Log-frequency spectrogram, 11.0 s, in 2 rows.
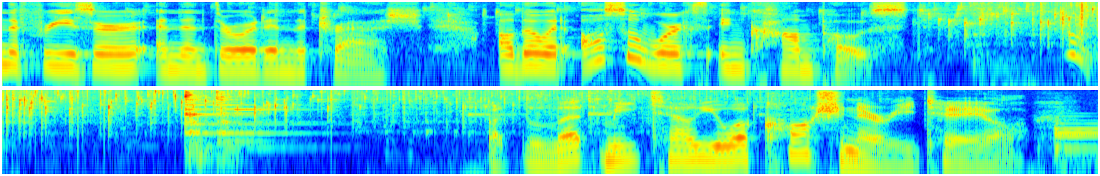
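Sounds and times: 
speech: 0.0s - 5.6s, 7.9s - 10.8s
grease frying in a pan: 2.2s - 10.0s.

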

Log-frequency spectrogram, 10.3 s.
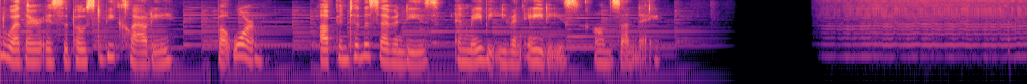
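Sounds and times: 
speech: 0.0s - 6.7s
honeybees buzzing as they forage in warm weather: 8.2s - 10.2s.

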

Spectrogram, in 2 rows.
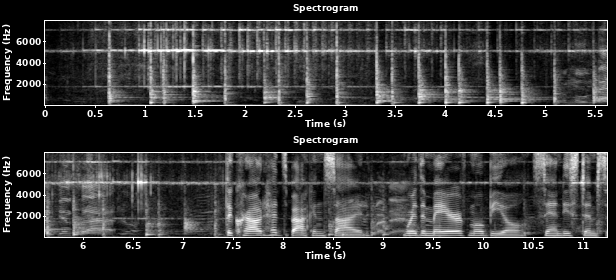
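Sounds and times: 
drum beats with deep thumps and metallic overtones: 0.0s - 11.2s
speech: 7.4s - 11.2s.

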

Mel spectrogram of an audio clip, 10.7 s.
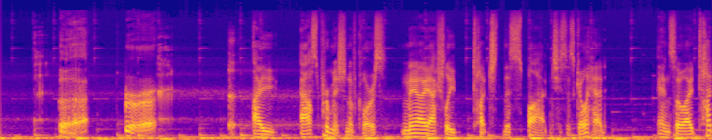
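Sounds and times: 
person burping: 0.5s - 2.8s, 3.4s - 3.9s
low rumble: 1.4s - 10.6s
speech: 3.8s - 9.2s, 9.8s - 10.6s.

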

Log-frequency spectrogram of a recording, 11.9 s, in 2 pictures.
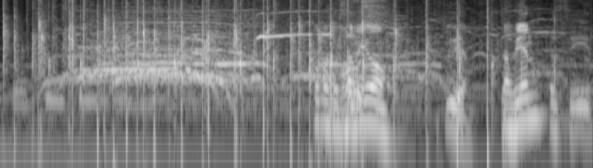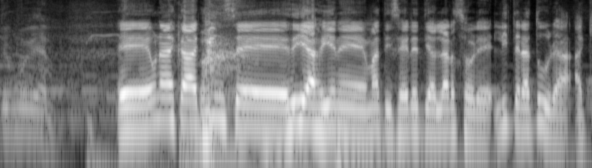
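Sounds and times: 
crowd clapping: 0.0s - 6.6s
voices cheering and whooping: 0.4s - 6.4s
speech: 3.1s - 11.8s
laughter: 7.9s - 8.6s.

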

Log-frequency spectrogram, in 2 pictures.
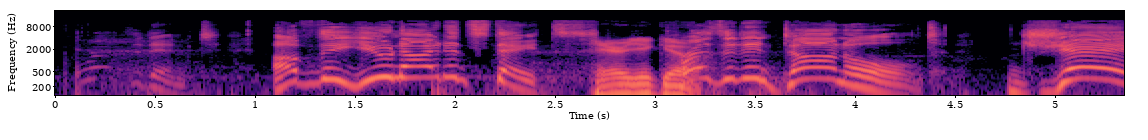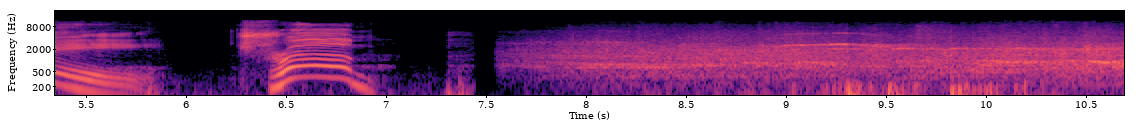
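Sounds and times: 
speech: 0.2s - 7.0s
rally crowd applauding: 7.6s - 10.6s
whistles and shouts: 8.9s - 10.3s.

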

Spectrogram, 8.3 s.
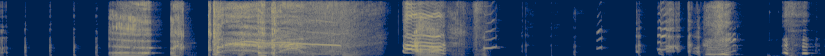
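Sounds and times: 
loud drawn-out burp after drinking soda: 1.1s - 4.4s.

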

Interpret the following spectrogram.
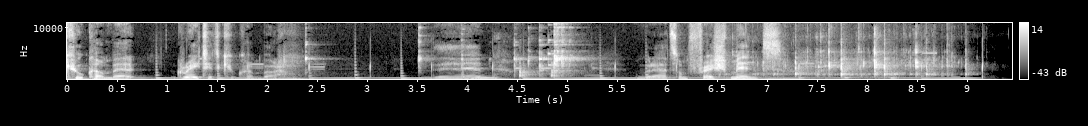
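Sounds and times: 
speech: 0.0s - 2.5s, 3.7s - 5.1s, 5.7s - 7.5s
ice clinking while stirring Persian sharbat with cucumber and mint: 6.6s - 9.2s.

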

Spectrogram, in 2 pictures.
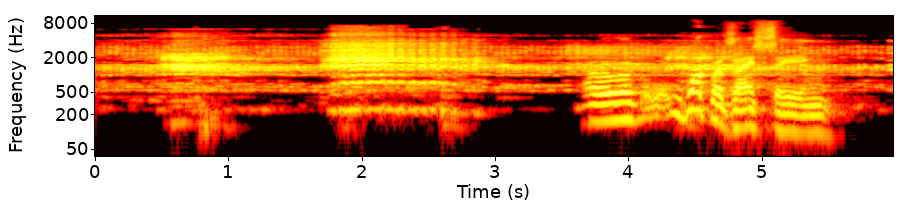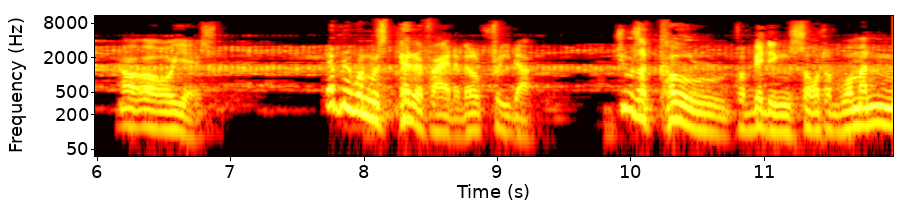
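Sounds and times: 
sheep bleating on the road: 0.4s - 5.6s
speech: 3.6s - 7.0s, 7.7s - 11.9s.

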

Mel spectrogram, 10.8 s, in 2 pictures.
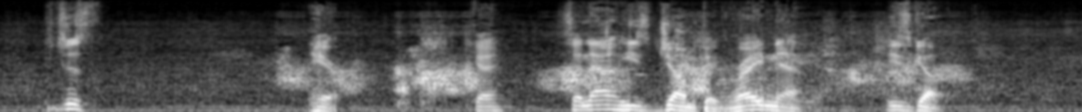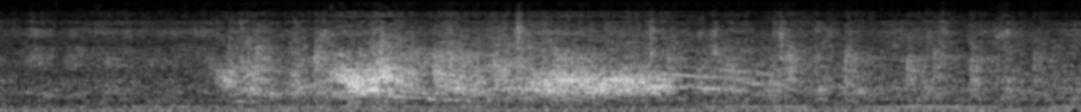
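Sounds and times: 
speech: 0.3s - 0.6s, 1.5s - 4.8s
people clapping: 5.9s - 10.7s.

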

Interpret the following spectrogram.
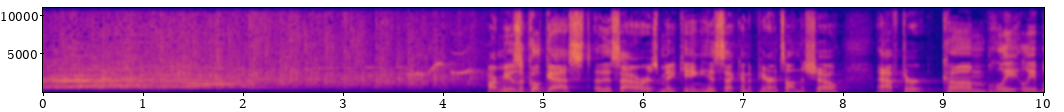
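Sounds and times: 
theater audience applause: 0.0s - 4.4s
speech: 4.4s - 9.9s.

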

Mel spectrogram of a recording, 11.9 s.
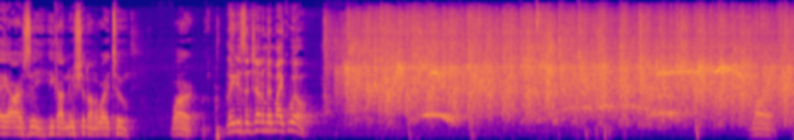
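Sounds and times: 
speech: 0.0s - 5.0s, 11.3s - 11.7s
audience applause: 4.9s - 11.9s.

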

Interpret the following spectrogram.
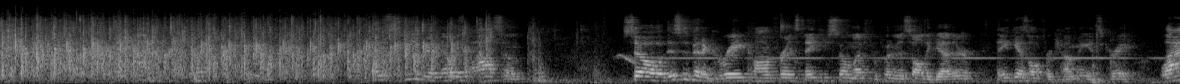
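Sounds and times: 
audience applause: 0.0s - 5.0s
speech: 6.3s - 11.7s.

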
